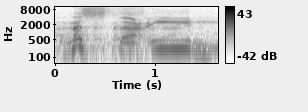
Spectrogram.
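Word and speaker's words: نستعين: ইয়াকা না'বুদু ওয়া ইয়াকা নাস্তাঈন নাস্তাঈন এর মধ্যে আইন আছে গলা চিবিয়ে কণ্ঠের মাঝখান দিয়ে উচ্চারণ করতে হবে ইহদিনাস অনেকে বলি ইহদিনাস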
